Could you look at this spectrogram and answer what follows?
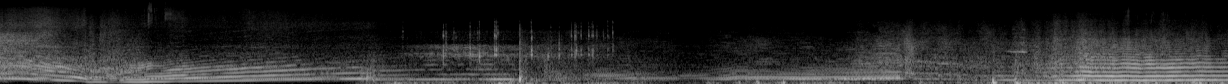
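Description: Historic rally car driven on the Moll's Gap stage at the Killarney Historic Rally, right-hand drive, engine revving and rising through gears, then a brief lift and renewed hard acceleration, loud and close with a tire squeal.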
